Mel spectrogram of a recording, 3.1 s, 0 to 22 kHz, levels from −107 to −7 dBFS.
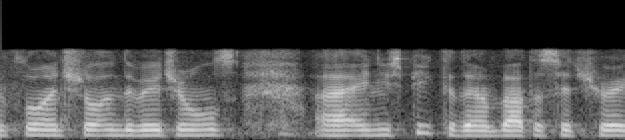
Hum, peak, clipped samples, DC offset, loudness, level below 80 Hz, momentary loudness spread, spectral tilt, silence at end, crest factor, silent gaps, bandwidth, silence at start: none; -8 dBFS; under 0.1%; under 0.1%; -28 LUFS; -76 dBFS; 8 LU; -4.5 dB/octave; 0 s; 20 dB; none; 5.4 kHz; 0 s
